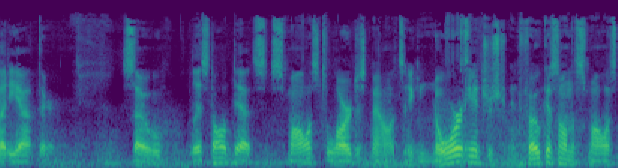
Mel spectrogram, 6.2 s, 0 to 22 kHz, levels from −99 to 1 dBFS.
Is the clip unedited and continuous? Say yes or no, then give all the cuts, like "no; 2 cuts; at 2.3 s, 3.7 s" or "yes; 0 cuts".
no; 3 cuts; at 1.9 s, 3.2 s, 5.0 s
